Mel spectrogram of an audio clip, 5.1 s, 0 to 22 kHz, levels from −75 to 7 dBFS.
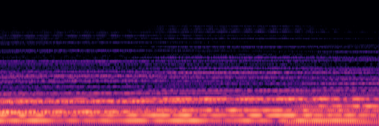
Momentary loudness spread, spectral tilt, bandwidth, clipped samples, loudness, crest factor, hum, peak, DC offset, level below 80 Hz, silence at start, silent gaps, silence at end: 3 LU; -10 dB/octave; 7.6 kHz; under 0.1%; -17 LUFS; 12 dB; none; -4 dBFS; under 0.1%; -42 dBFS; 0 s; none; 0 s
